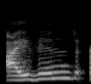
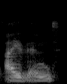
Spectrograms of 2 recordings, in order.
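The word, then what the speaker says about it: Eyvind: Also really lately been into, and I posted about this on Instagram, I think it's Ivind Earl. I think it's pronounced Ivind.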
